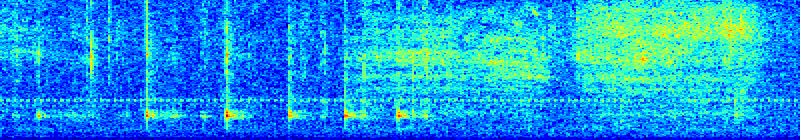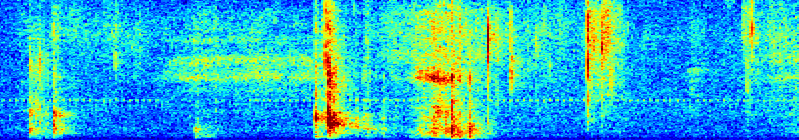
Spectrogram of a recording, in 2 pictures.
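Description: Small glass paint jars clinking and a wooden stir stick tapping and scraping against glass while paint is mixed. There are light taps at first, then several louder clinks and clatters in the second half.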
